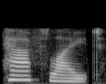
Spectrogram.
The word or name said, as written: half-light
